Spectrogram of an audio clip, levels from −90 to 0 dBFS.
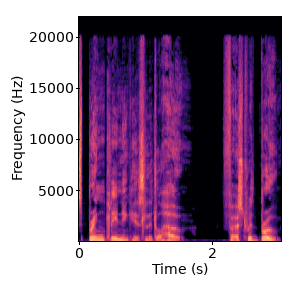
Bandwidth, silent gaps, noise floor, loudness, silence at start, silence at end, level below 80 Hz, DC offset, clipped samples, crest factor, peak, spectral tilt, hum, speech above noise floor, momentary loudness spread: over 20 kHz; none; -63 dBFS; -20 LUFS; 0 s; 0.05 s; -46 dBFS; under 0.1%; under 0.1%; 18 dB; -2 dBFS; -3.5 dB/octave; none; 44 dB; 7 LU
